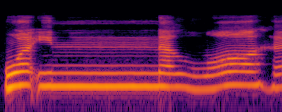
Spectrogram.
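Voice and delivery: slow chanted tajweed with a long drawn ha; Quranic recitation. Shown as a demonstration. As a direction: recite it, stretching the vowel. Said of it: "جلالہ کو heavy پڑھیں گے".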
